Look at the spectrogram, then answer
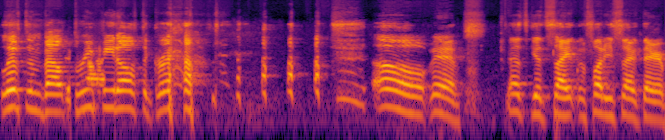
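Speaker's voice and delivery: talking through laughter. Speaker reacts to something funny they just watched, laughing while talking. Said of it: "I'm sorry, I'm laughing".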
